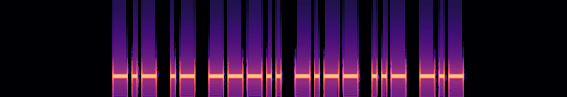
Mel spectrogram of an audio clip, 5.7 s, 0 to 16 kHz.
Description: Morse code, heard as a keyed tone, about 25 wpm, 700 Hz. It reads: KA8YUK
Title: USA Call Signs 25wpm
